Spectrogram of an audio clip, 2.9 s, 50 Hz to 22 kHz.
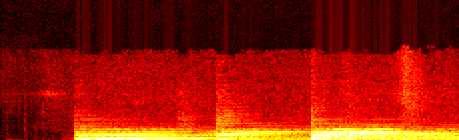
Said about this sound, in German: Dieser Gong ertönt fast jeden Abend, immer so gegen 7 Uhr, über den weitläufigen Hof der Haus- und Hofgemeinschaft in Bärstadt bei Wölfersheim.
